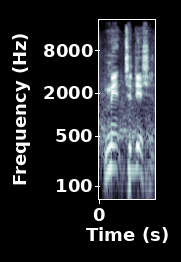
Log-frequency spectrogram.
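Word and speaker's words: Mintuition: Make sure you tune in to Mintition. I said it wrong. No, no, I got IT RIGHT. SIX, MAN. I GOT IT RIGHT, MINT TUITION. YOU KNOW, LIKE INTUITION, MINT TUITION.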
